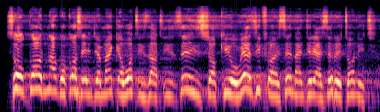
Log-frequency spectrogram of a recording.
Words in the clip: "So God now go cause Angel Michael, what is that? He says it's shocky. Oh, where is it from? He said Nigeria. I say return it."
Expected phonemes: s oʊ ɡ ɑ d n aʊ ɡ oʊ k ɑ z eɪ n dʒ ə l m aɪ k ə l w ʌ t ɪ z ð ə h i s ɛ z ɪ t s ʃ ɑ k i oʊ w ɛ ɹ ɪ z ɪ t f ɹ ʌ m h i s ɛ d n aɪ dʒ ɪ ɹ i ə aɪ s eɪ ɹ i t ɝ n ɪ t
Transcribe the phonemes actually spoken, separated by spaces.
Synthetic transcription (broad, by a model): s oʊ ɡ ɑ d n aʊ ɡ oʊ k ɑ s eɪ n dʒ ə m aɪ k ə w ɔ t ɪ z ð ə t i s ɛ ɪ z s ʃ ɑ k i oʊ w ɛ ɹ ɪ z ɪ t f ɹ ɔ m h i s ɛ n aɪ dʒ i ɹ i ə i s eɪ ɹ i t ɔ n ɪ t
